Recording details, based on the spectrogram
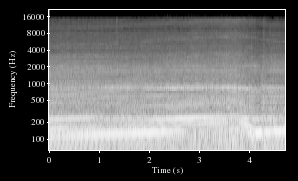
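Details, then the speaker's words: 1997 Ford F-250 Super Duty 7.3 L turbo diesel driving after fresh synthetic differential, motor oil, transmission, transfer case and coolant changes; smooth steady low drone, pitch easing under load, no knocks; owner says everything's smoother, healthy. "Sounds great. So smooth now. Wow. It is. Everything's a lot smoother."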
